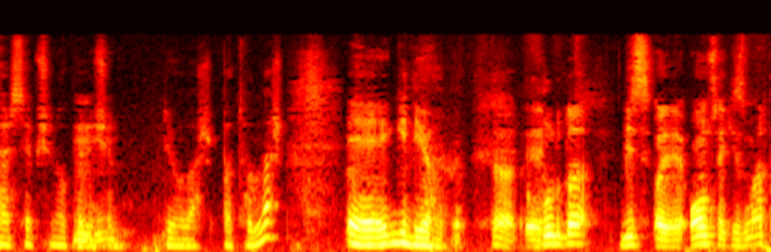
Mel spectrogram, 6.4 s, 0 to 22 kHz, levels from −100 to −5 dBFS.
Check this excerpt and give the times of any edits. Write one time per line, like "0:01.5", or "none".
0:02.9
0:04.5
